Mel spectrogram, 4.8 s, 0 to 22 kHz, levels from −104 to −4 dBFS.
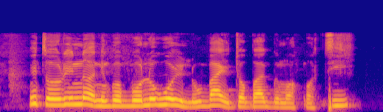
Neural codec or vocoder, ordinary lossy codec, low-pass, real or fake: none; none; 7.2 kHz; real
